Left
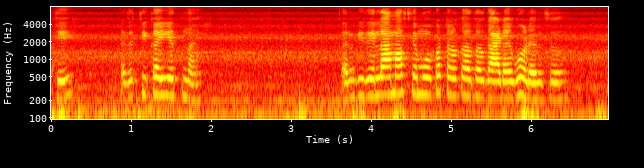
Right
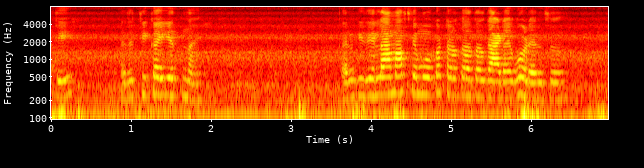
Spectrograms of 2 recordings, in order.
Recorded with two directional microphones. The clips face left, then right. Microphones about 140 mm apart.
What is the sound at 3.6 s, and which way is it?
A woman's voice, 5° left (ahead or behind).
